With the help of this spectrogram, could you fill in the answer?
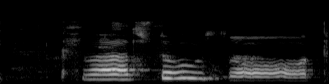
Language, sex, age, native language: Icelandic, female, 18-19, Icelandic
